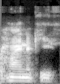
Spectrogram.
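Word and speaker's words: Heinicke: It feels like Taylor Heineke. Why can't I spell his name? Say his name. – Taylor Heineke.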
